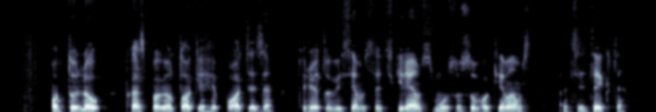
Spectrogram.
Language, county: Lithuanian, Kaunas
